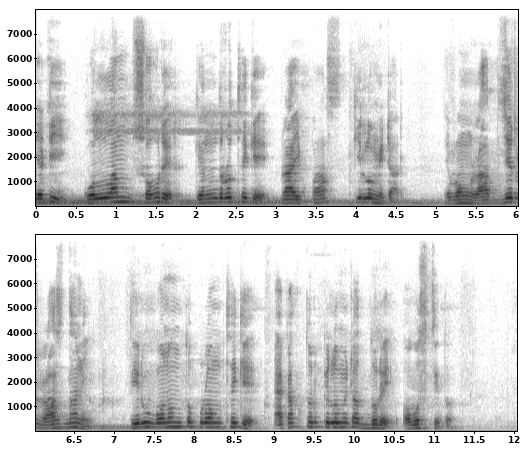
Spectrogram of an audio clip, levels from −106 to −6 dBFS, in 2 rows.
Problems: background sounds at intervals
